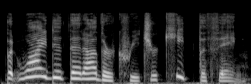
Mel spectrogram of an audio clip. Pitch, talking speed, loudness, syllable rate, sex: 240 Hz, 215 wpm, -17 LUFS, 5.2 syllables/s, female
